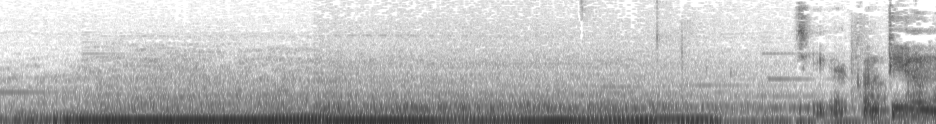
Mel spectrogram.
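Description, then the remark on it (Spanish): Deep engine rumble from cars passing outside, loud and continuous for several seconds before easing off, with a voice briefly starting up near the end. “los malditos autos.”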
